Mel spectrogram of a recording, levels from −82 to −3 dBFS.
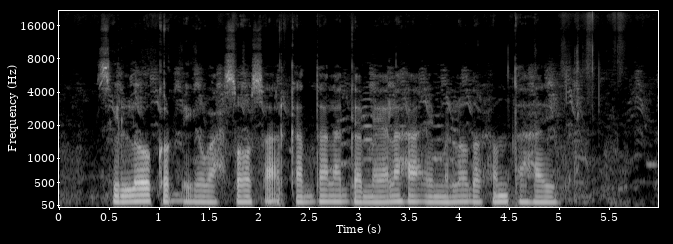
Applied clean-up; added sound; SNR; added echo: none; none; none; none.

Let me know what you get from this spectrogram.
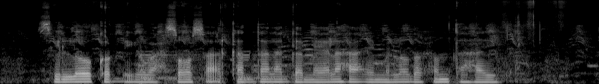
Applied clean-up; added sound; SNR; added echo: none; Organ; 12 dB; none.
